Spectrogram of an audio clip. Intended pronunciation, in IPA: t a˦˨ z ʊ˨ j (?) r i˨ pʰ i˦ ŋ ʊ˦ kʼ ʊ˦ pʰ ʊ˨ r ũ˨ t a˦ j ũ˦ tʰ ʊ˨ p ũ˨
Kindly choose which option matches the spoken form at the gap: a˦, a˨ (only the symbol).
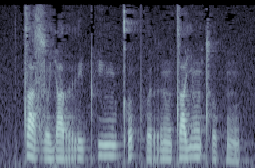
a˨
